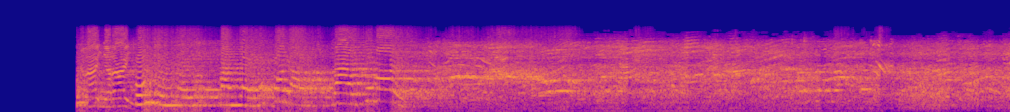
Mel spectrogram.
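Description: Upbeat music plays loudly over a loudspeaker.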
